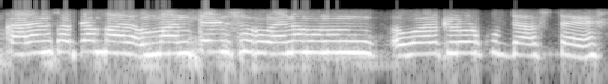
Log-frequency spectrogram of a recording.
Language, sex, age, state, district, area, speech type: Marathi, female, 18-30, Maharashtra, Akola, rural, conversation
